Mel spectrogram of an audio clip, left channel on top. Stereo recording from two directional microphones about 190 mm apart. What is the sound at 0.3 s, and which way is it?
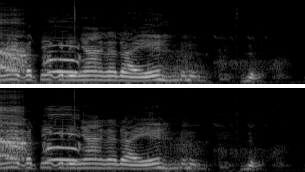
Speech, 5° left (ahead or behind).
